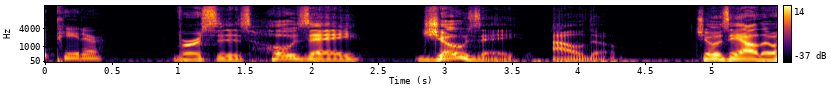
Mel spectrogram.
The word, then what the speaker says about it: Petr: not I need why do you keep saying pewter your name listen I fixed my pronunciation I said it alongside so every time I say his name I say Peter Peter Peter and I'm like I'm saying it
